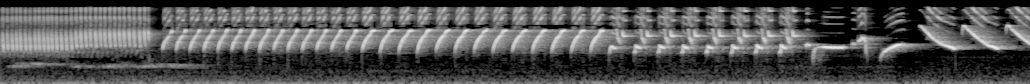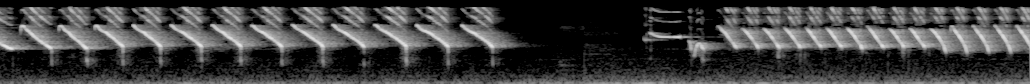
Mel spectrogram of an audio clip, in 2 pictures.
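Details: Canary singing to draw other canaries into song, with long dense trills shifting to faster downslurred rolls, a brief gap near the end, then the trilling resumes.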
